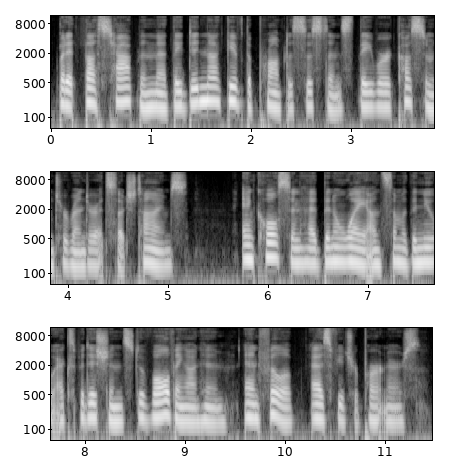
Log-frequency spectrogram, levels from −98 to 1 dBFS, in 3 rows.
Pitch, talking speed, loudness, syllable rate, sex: 160 Hz, 205 wpm, -17 LUFS, 5.9 syllables/s, female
